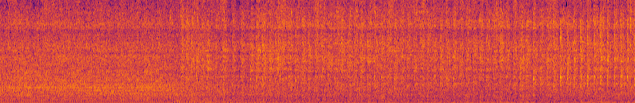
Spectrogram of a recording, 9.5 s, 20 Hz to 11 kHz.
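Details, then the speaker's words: Firman T07571 generator on regular gasoline, choke on, brought in running rough with white smoke; it catches after a rough start, then runs ragged and stumbling and smokes heavily; too much crankcase oil suspected; rough running. "Okay, so that thing really started smoking. So a suspicion is that there is too much oil in it."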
